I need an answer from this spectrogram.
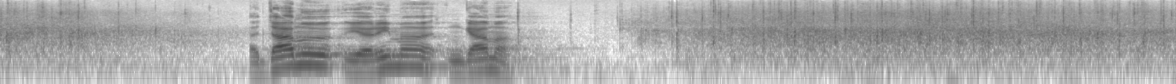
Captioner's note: applause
